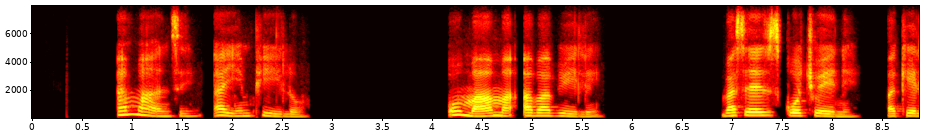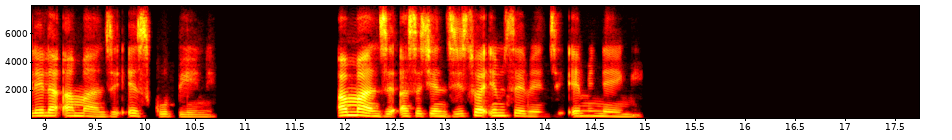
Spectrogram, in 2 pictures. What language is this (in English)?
North Ndebele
